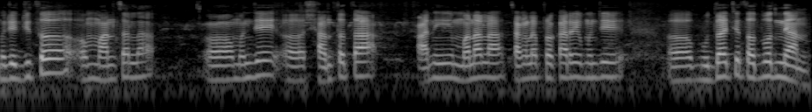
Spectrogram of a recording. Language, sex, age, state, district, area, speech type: Marathi, male, 45-60, Maharashtra, Akola, rural, spontaneous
